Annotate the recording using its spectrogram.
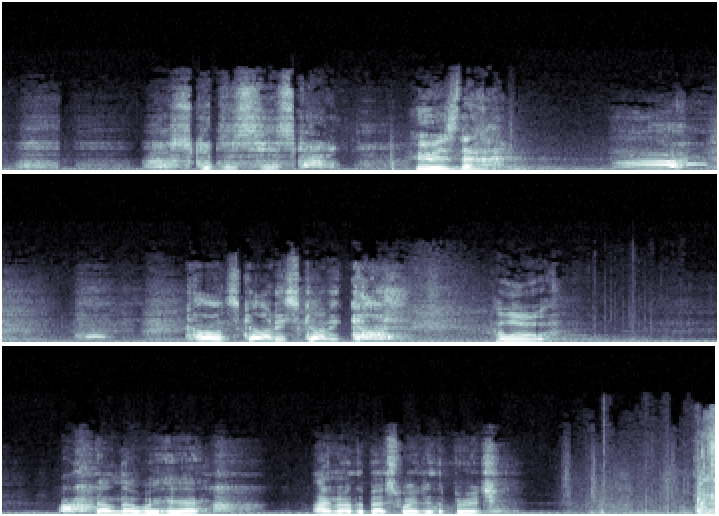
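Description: A man speaks in a strained, breathless voice close by.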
